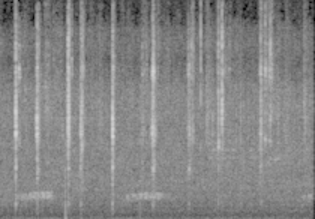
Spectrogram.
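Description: Bangles on the wrist clicking and clinking irregularly, about a dozen sharp clicks, as a hand rubs ghee into flour in a plastic bowl for samosa dough, over a soft rustle of the flour.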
